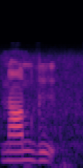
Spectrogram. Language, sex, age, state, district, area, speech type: Tamil, female, 30-45, Tamil Nadu, Kallakurichi, rural, read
